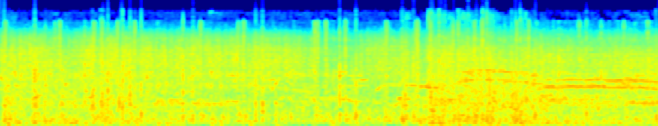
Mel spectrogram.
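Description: Aerial firework shells bursting in quick succession, a dense mix of bangs and crackle. In the second half a few long high tones sound over it.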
